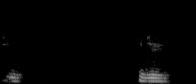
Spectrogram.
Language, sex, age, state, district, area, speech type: Hindi, male, 30-45, Uttar Pradesh, Sitapur, rural, conversation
